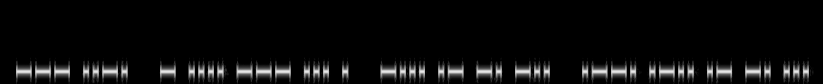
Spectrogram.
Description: Morse code, heard as a keyed tone, about 25 wpm, 600 Hz. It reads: OF THOSE BAND PLANS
